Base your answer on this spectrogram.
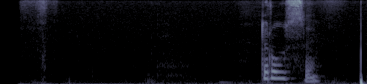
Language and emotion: Russian, sad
